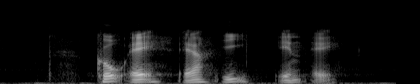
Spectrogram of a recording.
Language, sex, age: Danish, male, 52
